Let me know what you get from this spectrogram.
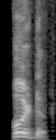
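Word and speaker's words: hood: plus D देखने को मिले तो भी उसके उच्चारण में क्या आएगा उकार की मात्रा जैसे कि हुड T double O डी गुड H double O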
